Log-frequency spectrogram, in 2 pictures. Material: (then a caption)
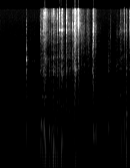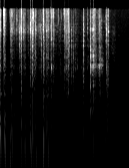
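Soap. A utility knife blade scrapes and shaves flakes off a palm-sized solid purple Lux bar soap held in a hand with long dark nails. The result is a run of crisp, bright, dry scratchy strokes in quick irregular bursts with short pauses and almost no ring after each stroke.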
